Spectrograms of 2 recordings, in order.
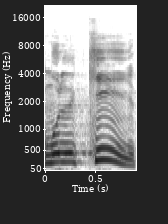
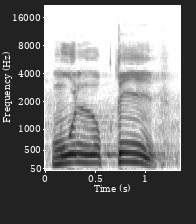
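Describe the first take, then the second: First: The consonant is a plain front k sound. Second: The consonant is a deep throat q sound. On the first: The speaker calls it wrong. "bukan mulki" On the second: The speaker calls it right. "tapi mulqi"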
